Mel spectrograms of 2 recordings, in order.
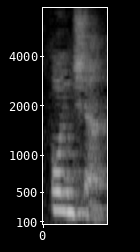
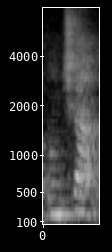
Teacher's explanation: No és el mateix la paraula punxa que la paraula punxar. La posició de la síl·laba tònica, punxa, la primera síl·laba, punxar, la segona síl·laba, diferencia significats.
